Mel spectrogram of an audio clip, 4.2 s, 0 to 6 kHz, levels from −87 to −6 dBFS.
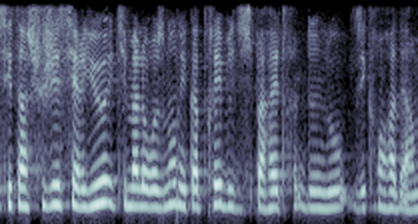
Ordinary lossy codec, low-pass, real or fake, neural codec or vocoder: none; 5.4 kHz; fake; codec, 24 kHz, 0.9 kbps, WavTokenizer, medium speech release version 2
